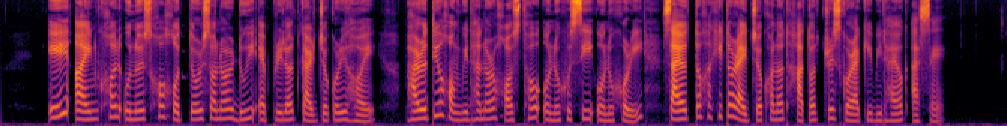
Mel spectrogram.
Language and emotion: Assamese, neutral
